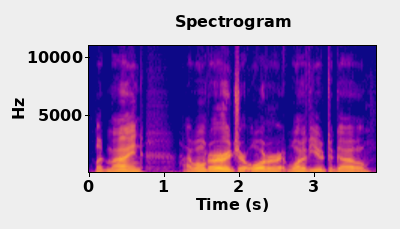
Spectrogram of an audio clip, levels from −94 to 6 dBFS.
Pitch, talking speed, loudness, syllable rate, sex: 100 Hz, 190 wpm, -18 LUFS, 5.0 syllables/s, male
